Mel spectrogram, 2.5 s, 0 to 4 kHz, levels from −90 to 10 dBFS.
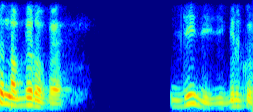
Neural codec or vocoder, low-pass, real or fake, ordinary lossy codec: none; 3.6 kHz; real; Opus, 24 kbps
